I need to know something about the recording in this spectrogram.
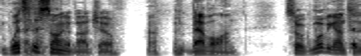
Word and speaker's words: Babylon: called Babylon um or maybe the way you might pronounce it is baby lawn I'm not sure what your English I us pronounce that baby Lon like when we were little I'm sure you did um you and your terrets uh so babyon but it's Babylon but let's go and play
